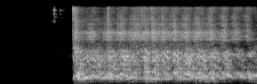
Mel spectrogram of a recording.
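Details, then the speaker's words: 1953 Ford 4x4 with carburetor, choke set: engine catches hard on cranking, runs roughly under two seconds, then dies abruptly; probably needs gasoline, as it was expected to run out after last use. "I think it needs gasoline remember I said it would run out last time I was using it"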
